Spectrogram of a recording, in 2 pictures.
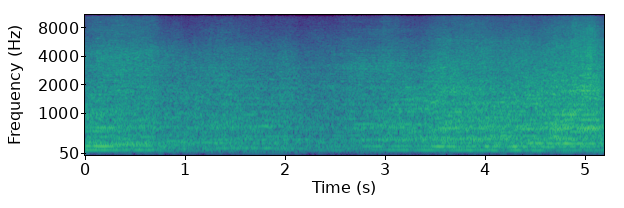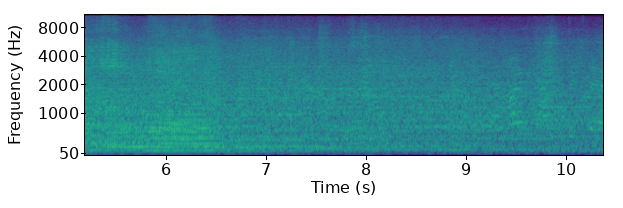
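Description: Hobby stock race cars running in a pack on a dirt oval, their engines droning steadily. The sound swells as cars pass close, loudest about five seconds in, then fades as they move away.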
